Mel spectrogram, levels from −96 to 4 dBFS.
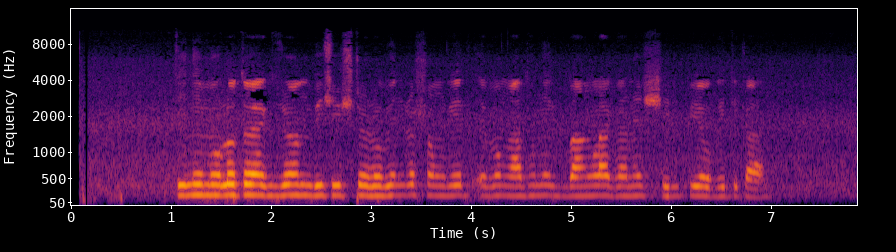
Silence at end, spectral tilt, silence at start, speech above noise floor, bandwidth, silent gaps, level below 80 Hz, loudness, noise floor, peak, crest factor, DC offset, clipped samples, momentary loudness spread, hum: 0.95 s; -6.5 dB/octave; 0.1 s; 27 dB; 8.8 kHz; none; -72 dBFS; -28 LUFS; -54 dBFS; -10 dBFS; 18 dB; under 0.1%; under 0.1%; 16 LU; none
